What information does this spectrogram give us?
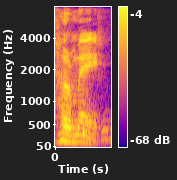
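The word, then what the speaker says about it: Hermès: The bag is pronounced Hermes.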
